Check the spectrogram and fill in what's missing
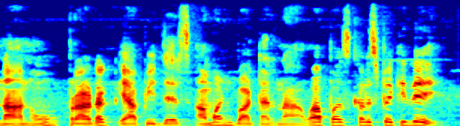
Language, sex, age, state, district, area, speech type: Kannada, male, 18-30, Karnataka, Chitradurga, rural, read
